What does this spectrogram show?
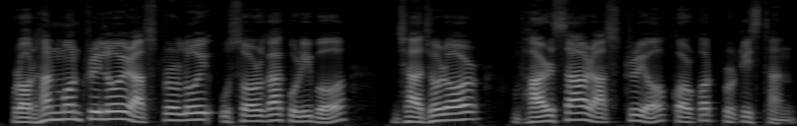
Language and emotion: Assamese, neutral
